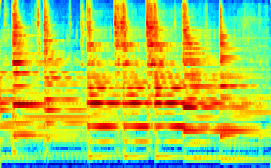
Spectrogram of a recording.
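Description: Qanun (Arabic plucked zither) played with metal finger picks: a short run of plucked notes, about four a second, each left ringing. The run shows a scale with the E half-flat quarter tone, set with the instrument's tuning levers.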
